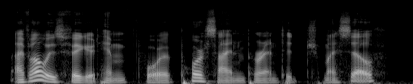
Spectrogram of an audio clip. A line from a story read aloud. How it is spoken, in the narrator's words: Willem said dryly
